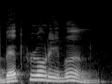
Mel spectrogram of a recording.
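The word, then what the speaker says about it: matplotlib: 립을 알아보도록 하겠습니다 배플러리 자 맵플로립은 요렇게 써요 여러분 맥플라워 립이라고 쓰십니다 자 있는 것도 맷 플럿 립이라고 읽으시면 돼요 맵 플러리 org에서 관련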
